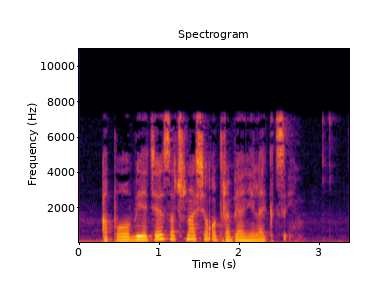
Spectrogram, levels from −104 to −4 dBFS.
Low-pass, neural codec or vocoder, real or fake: 7.2 kHz; none; real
